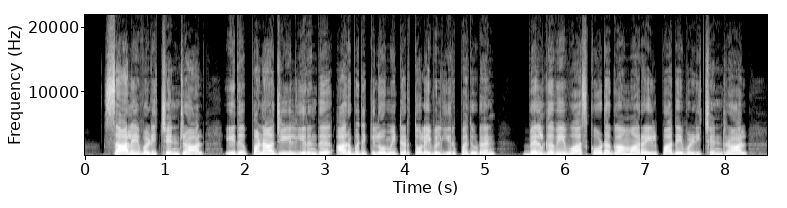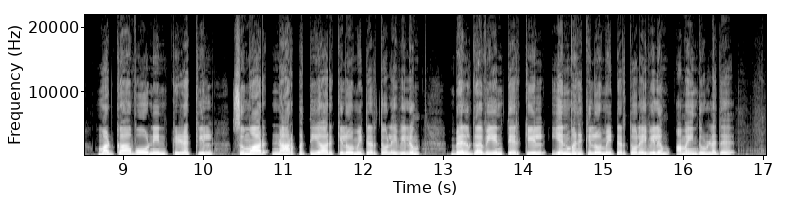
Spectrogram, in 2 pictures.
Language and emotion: Tamil, neutral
